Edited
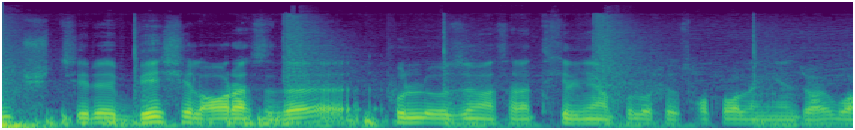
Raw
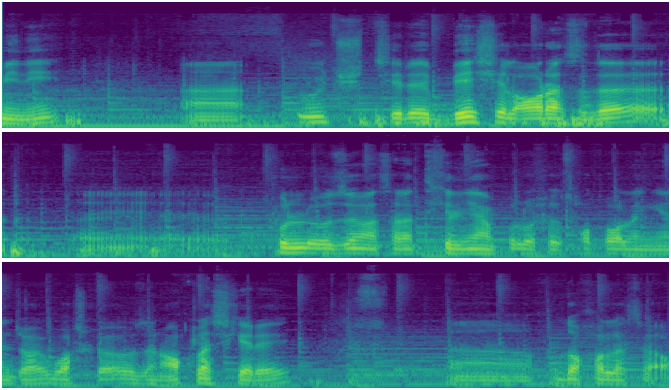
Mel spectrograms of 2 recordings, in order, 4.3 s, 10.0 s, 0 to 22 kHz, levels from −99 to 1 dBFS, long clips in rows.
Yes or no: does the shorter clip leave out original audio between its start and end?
yes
